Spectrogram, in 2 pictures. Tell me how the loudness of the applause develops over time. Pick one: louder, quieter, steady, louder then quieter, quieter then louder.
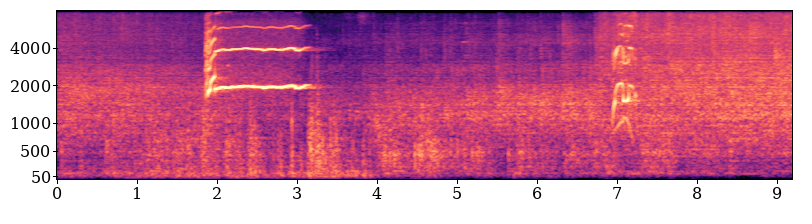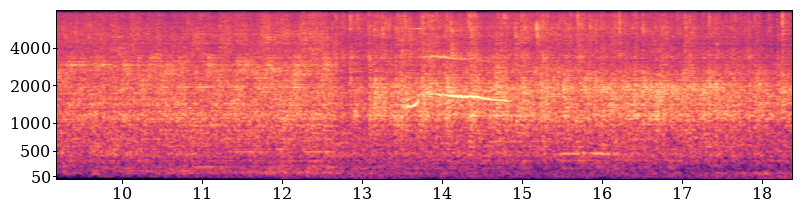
louder.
